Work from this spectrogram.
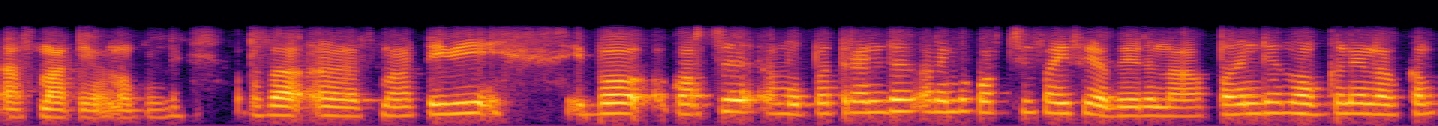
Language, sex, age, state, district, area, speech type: Malayalam, male, 60+, Kerala, Palakkad, rural, conversation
